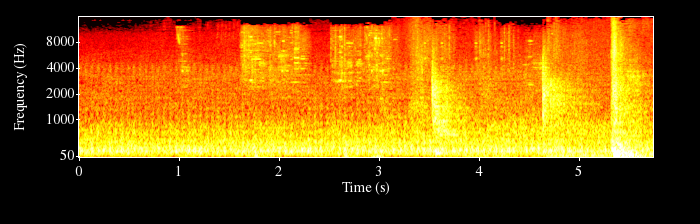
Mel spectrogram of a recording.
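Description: Soft interface clicks and chimes sound as menus open.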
